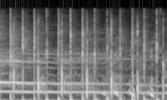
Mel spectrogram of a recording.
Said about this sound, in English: Clapping? I will not clap.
